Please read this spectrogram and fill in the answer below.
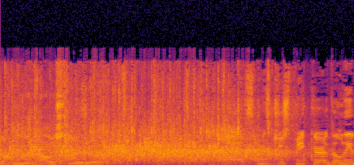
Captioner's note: some Applause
